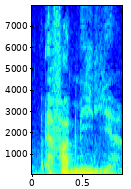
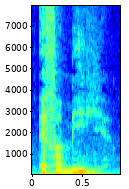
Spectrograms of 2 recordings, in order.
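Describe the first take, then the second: First: Much softer whispered "É família". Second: Said in the usual way. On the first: Real, not acted. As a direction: whisper "É família" as a quiet revelation. Repeated phrase, first take whispered. ("É família" sussurrado)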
